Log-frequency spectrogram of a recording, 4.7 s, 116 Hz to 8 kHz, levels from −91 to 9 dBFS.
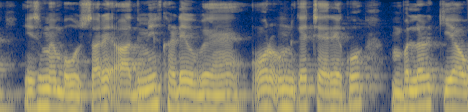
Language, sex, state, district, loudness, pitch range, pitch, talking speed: Hindi, male, Uttar Pradesh, Shamli, -15 LUFS, 120-140 Hz, 130 Hz, 165 wpm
